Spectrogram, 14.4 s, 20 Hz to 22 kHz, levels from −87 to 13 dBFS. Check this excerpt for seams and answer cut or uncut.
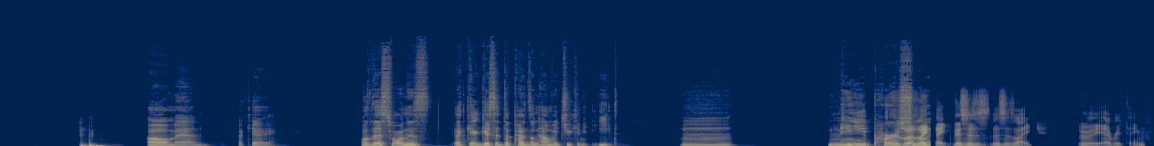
cut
